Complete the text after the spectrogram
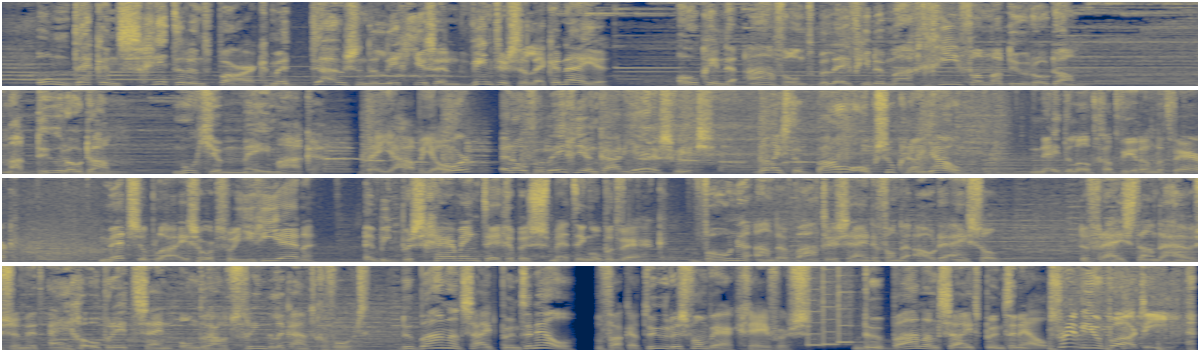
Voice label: dutch male commercial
